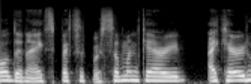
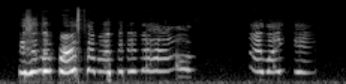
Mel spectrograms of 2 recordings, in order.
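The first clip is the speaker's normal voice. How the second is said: wobbly, very high, cute, quick voice; 9 dB quieter than usual. Voicing Doka, who has just begun speaking, in a wobbly high cute Doka voice. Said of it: "Wobbly, high pitched, and very cute".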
